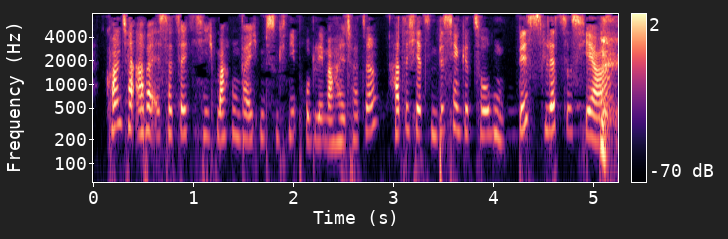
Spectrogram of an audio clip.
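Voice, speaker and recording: Ordinary pitch variation shapes speech delivered at a very fast pace. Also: woman. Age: 30s. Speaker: Zumba instructor. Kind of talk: casual interview.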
